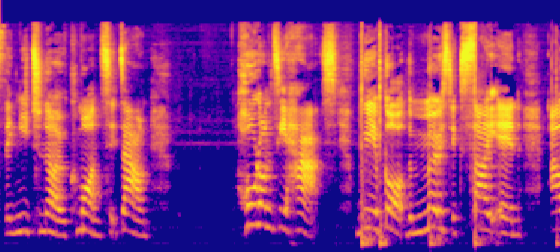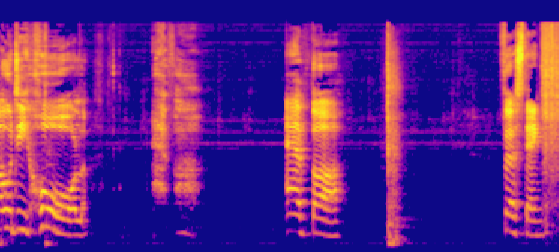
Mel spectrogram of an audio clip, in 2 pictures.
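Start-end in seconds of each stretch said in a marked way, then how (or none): 3.1-12.0 very slow, ironic, sarcastic big build-up. Opening a video about an aldi haul: sarcastic. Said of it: "I was being sarcastic at the beginning".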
